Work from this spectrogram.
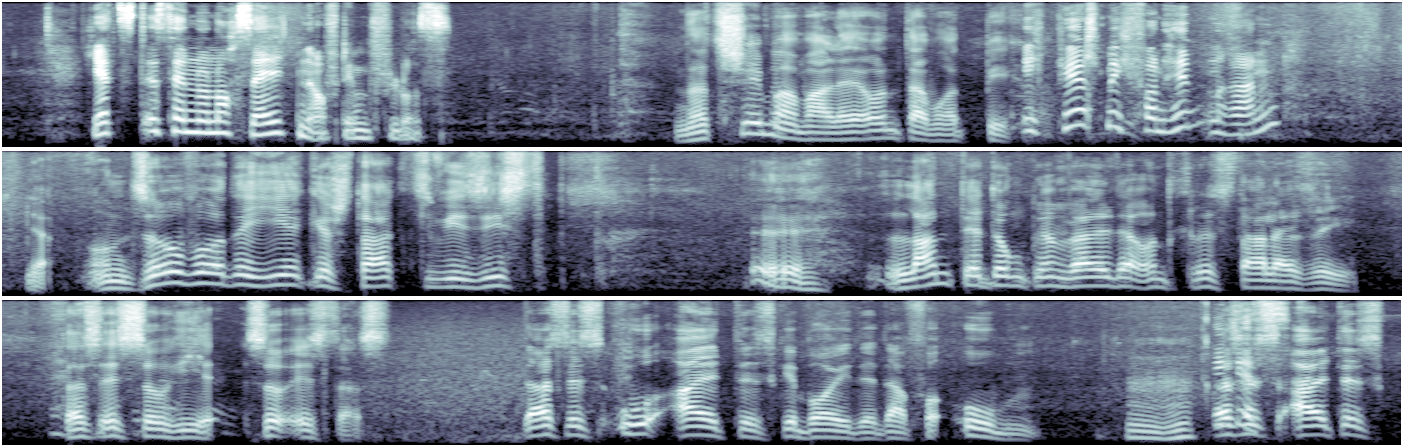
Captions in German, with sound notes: Jetzt ist er nur noch selten auf dem Fluss. *Er redet polnisch.* Ich pirsch mich von hinten ran. Und so wurde hier gestakt, wie du siehst. Land der dunklen Wälder und kristallener Seen. So ist das hier. Das ist ein uraltes Gebäude da oben, ein altes Hotel.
